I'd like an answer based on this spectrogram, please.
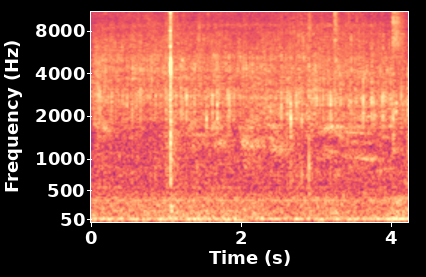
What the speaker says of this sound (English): After the butter is melted, we're going to go ahead and take my cut plantains, and I'm going to place them in there flat.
